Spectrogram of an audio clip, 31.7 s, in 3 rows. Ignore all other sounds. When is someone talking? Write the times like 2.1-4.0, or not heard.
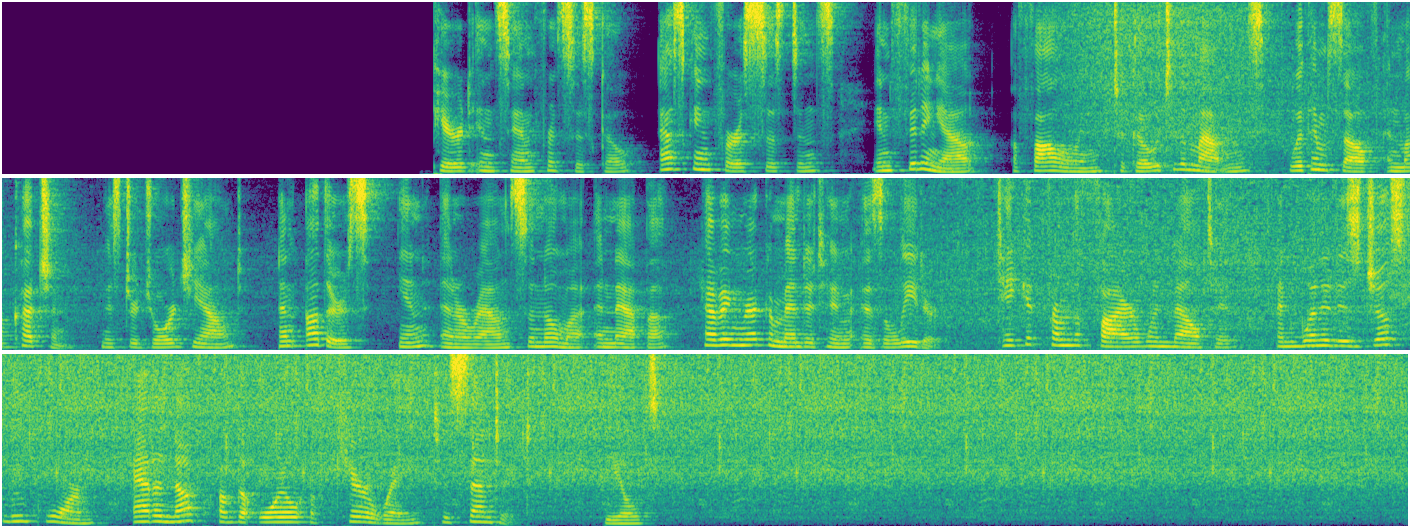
3.2-26.1.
